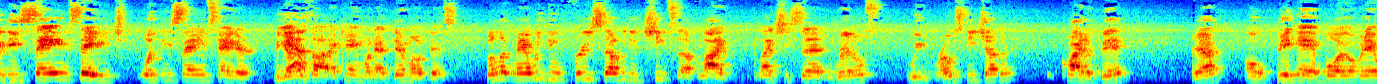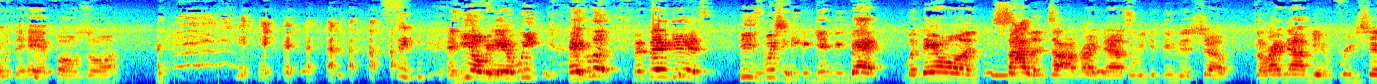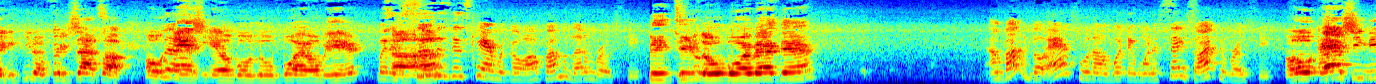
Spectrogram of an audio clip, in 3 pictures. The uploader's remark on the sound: Rough Audio from our Live Sessions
